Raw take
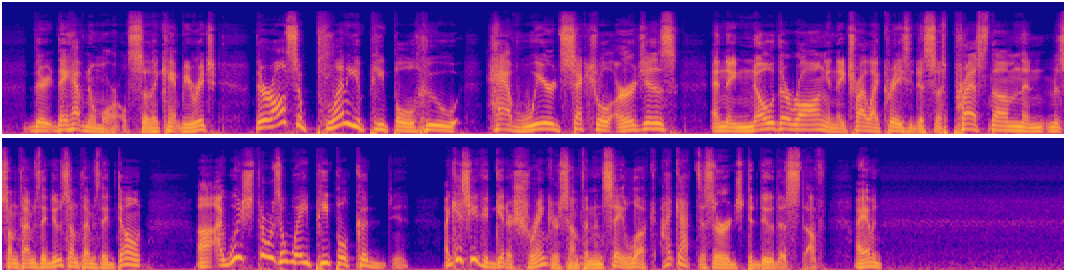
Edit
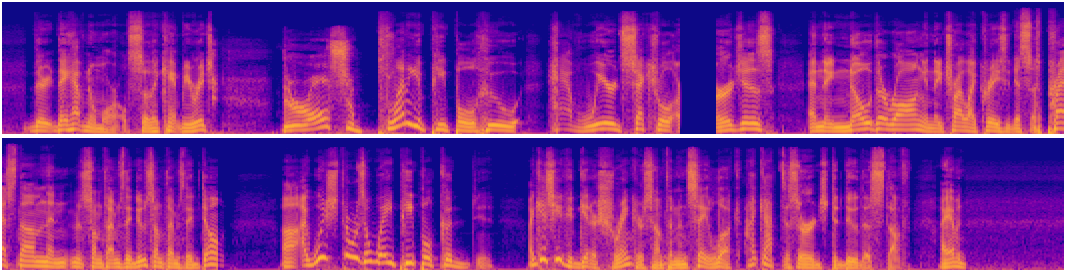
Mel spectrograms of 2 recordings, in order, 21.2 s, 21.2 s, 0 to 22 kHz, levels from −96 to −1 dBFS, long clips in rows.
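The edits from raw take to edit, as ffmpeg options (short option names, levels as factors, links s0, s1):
-filter_complex "[0:a]asplit=8[s0][s1][s2][s3][s4][s5][s6][s7];[s0]atrim=end=2.104[s8];[s1]atrim=start=2.1:end=3.14,asetpts=PTS-STARTPTS,asetrate=27783,aresample=44100[s9];[s2]atrim=start=3.136:end=4.94,asetpts=PTS-STARTPTS,afade=t=out:st=1.8:d=0.004:c=hsin:silence=0.0794328[s10];[s3]atrim=start=4.94:end=6.17,asetpts=PTS-STARTPTS,afade=t=in:d=0.48:silence=0.0794328,afade=t=out:st=1.226:d=0.004:c=hsin,apad=pad_dur=0.36[s11];[s4]atrim=start=6.17:end=9.134,asetpts=PTS-STARTPTS,afade=t=in:d=0.004:c=hsin[s12];[s5]atrim=start=9.13:end=10.52,asetpts=PTS-STARTPTS,asetrate=48510,aresample=44100,atrim=end_sample=55726,asetpts=PTS-STARTPTS[s13];[s6]atrim=start=10.516:end=11.93,asetpts=PTS-STARTPTS,afade=t=out:st=1.41:d=0.004:c=hsin[s14];[s7]atrim=start=11.93,asetpts=PTS-STARTPTS,afade=t=in:d=0.75[s15];[s8][s9]acrossfade=d=0.004:c1=hsin:c2=hsin[s16];[s10][s11][s12]concat=n=3:v=0:a=1[s17];[s16][s17]acrossfade=d=0.004:c1=hsin:c2=hsin[s18];[s18][s13]acrossfade=d=0.004:c1=hsin:c2=hsin[s19];[s14][s15]concat=n=2:v=0:a=1[s20];[s19][s20]acrossfade=d=0.004:c1=hsin:c2=hsin"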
